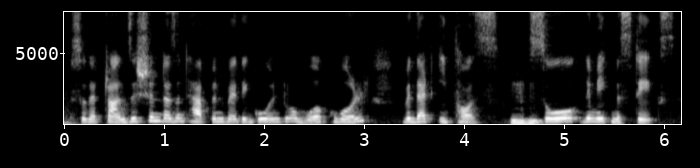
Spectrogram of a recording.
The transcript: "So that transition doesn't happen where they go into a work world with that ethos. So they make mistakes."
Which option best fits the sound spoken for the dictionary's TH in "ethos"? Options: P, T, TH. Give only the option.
T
